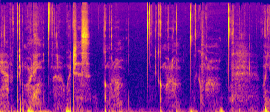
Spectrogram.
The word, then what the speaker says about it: god morgon: But in Swedish, for example, it's spelled god morgon, but we just say god morgon. You see how that G, the G sound, morgon, morgon, disappears.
